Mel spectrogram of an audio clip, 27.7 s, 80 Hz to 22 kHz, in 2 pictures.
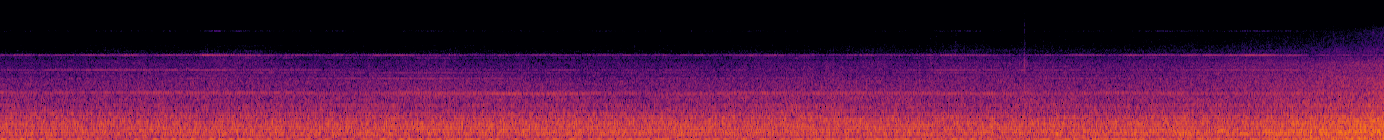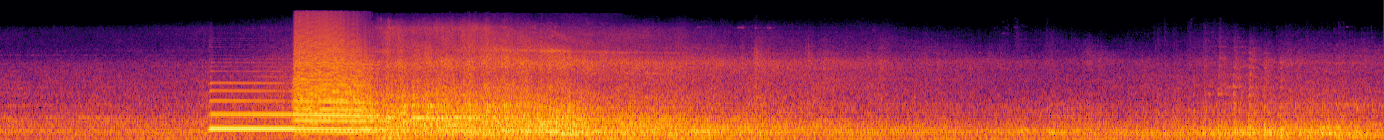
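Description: Diesel locomotives idling with a faint steady hum; about 16 seconds in, a passing diesel locomotive sounds a short horn blast, the loudest sound, then its engines and a long string of container wagons rumble and clatter by on the near track.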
